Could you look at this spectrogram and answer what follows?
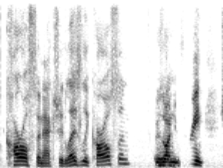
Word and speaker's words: Carlson: I said Leslie Charlson. The H is silent. Her name is Carlson, actually.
